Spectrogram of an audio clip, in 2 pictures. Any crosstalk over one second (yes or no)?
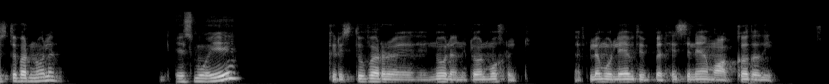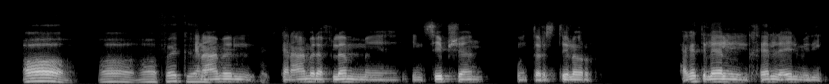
no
